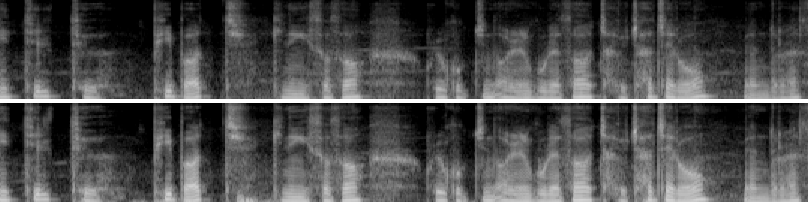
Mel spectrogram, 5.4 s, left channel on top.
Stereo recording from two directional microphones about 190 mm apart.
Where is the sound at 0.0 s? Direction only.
20° right (ahead or behind).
